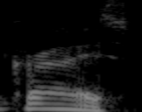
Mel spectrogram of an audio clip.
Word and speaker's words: Christ: So Christ, not Now it's Strong. pronounced Christ. I'm so sorry. No, I cannot get this right. I say because it's spelled like Christ, so when people see it, they just say Christ.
